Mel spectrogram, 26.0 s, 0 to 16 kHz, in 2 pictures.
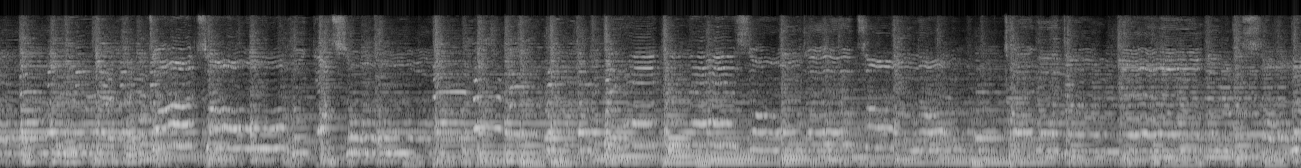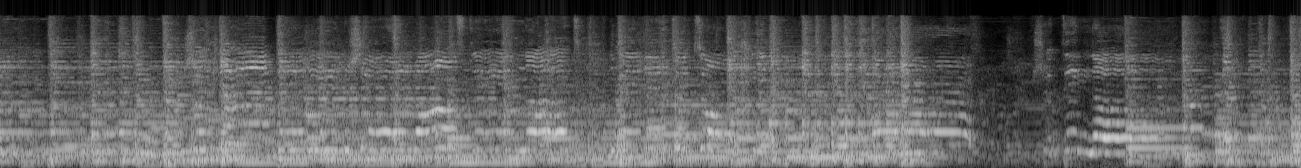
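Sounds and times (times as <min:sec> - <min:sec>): clarinet: 0:00.0 - 0:02.6, 0:04.1 - 0:07.4
electric bass: 0:00.0 - 0:22.3
upright piano: 0:00.0 - 0:22.3
strummed acoustic guitar: 0:00.0 - 0:22.5, 0:24.2 - 0:26.0
woman singing: 0:00.0 - 0:22.8, 0:23.4 - 0:25.1.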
